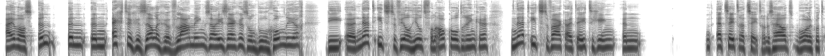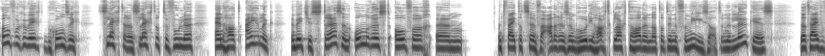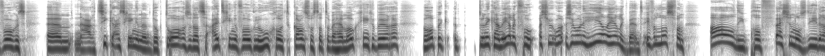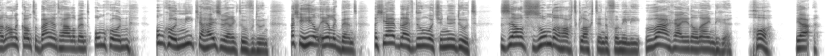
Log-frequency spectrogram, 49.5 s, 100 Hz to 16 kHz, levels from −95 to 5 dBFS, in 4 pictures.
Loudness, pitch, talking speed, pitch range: -23 LUFS, 230 Hz, 215 wpm, 205-260 Hz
